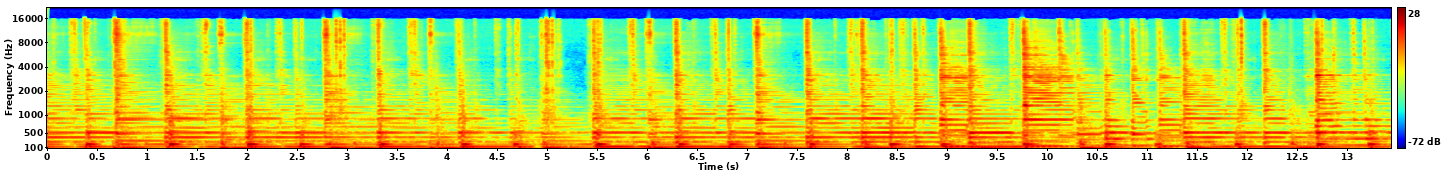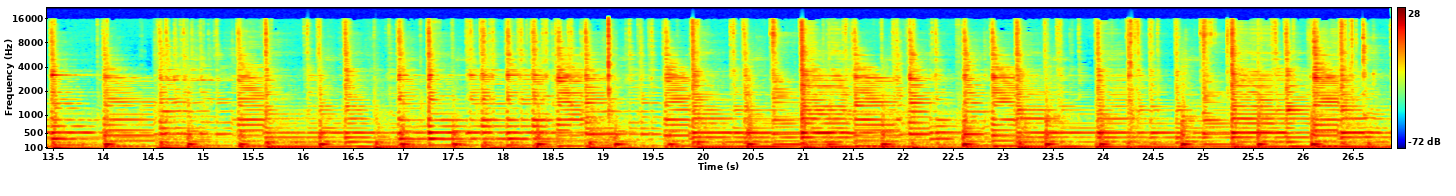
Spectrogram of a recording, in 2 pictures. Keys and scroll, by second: 0.5 g, 6.2 s, 8.3 s, 9.7 KP_1, 10.7 Tab, 12.5 ctrl+b, 16.3 ctrl+b, 19.0 KP_1, 25.3 shift+a.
